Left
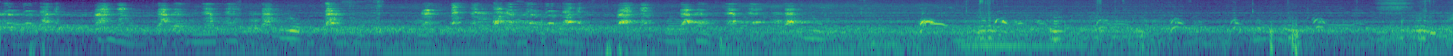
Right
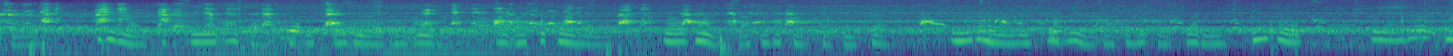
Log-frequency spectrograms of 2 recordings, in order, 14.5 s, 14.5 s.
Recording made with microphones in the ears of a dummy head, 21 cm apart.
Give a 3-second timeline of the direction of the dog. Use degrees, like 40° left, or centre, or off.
centre, 30° left, 50° left, 60° left, 60° left.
